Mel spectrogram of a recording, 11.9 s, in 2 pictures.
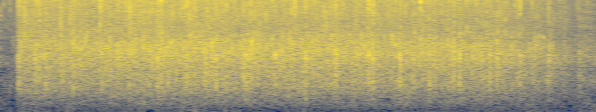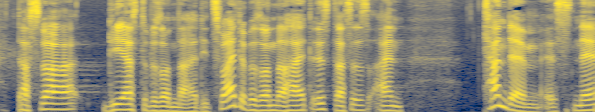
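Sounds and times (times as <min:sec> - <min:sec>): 
live audience applause: 0:00.0 - 0:06.1
speech: 0:06.2 - 0:10.2, 0:10.8 - 0:11.9.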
